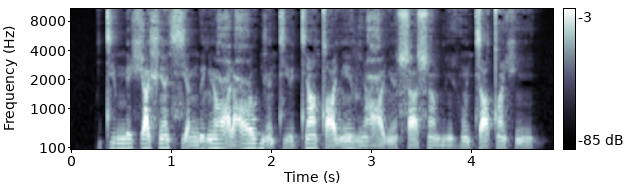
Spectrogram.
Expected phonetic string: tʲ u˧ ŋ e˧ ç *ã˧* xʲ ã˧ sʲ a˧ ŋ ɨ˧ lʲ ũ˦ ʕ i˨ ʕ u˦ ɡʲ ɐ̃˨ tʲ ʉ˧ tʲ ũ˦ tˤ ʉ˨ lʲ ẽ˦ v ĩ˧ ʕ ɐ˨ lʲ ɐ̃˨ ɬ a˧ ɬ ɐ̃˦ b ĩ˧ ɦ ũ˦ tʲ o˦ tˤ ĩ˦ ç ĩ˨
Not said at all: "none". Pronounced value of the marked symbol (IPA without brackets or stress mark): a˧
